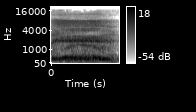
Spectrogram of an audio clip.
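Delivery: high panicked intake of breath; sharp gasp. Shown as a demonstration. Showing how she panicked on the chairlift, gasping. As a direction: show the hyperventilating gasp. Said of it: "like this".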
